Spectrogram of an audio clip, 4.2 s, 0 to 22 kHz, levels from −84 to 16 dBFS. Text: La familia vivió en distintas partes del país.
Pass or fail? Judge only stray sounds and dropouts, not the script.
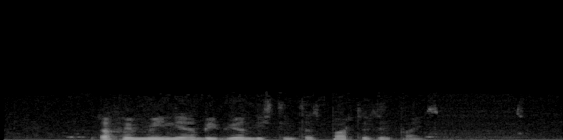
pass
